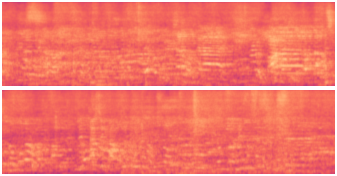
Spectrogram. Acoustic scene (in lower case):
crowded indoor space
